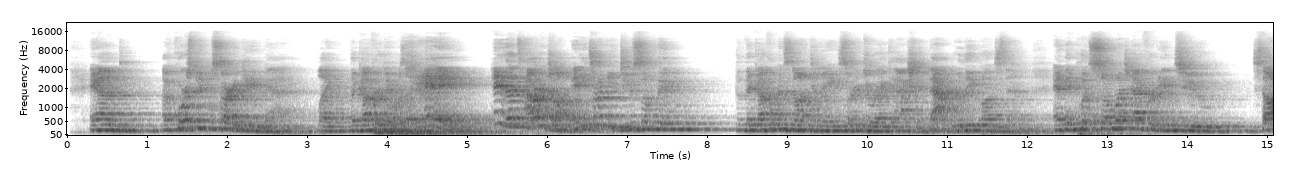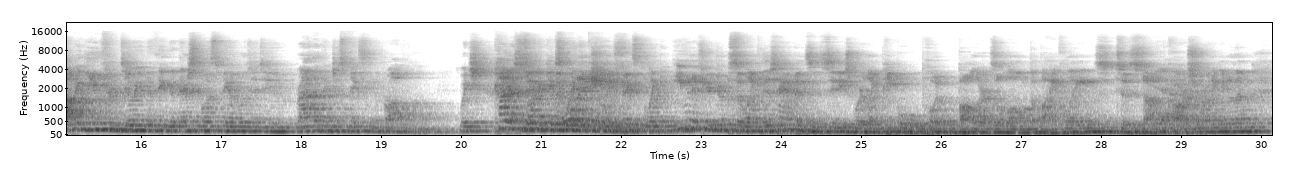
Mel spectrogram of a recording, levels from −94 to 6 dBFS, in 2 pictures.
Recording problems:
room echo; strong; dies away in 1.6 s
off-mic speech; far

